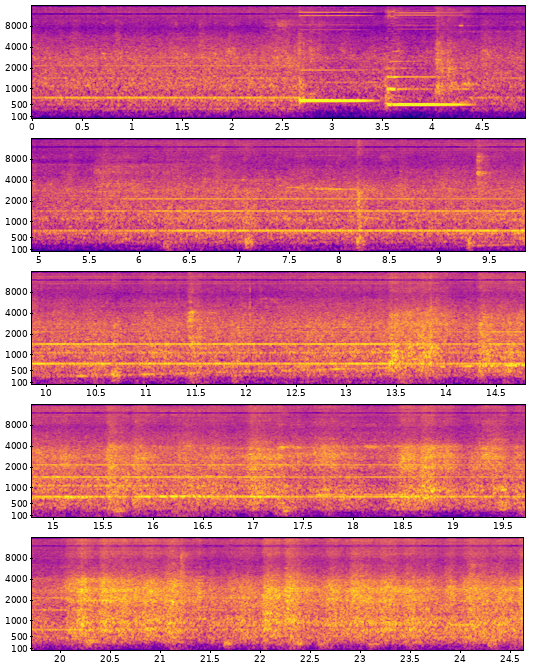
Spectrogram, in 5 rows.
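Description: Westinghouse-equipped R68 subway car heard from inside: a loud two-note falling door chime about three seconds in as the doors close, then the train pulls out of the station, its traction motors whining upward in pitch as it gathers speed before levelling off, with wheels clacking on the rails.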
